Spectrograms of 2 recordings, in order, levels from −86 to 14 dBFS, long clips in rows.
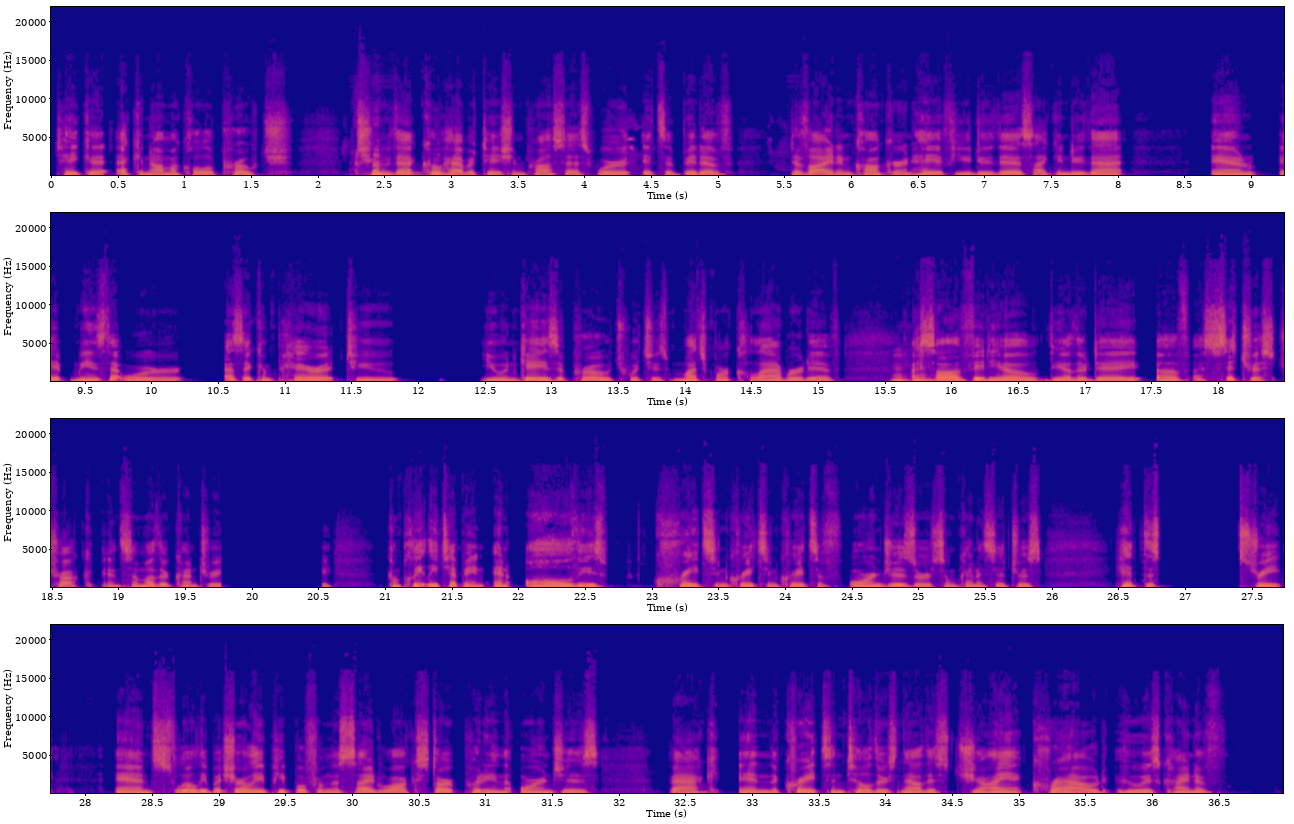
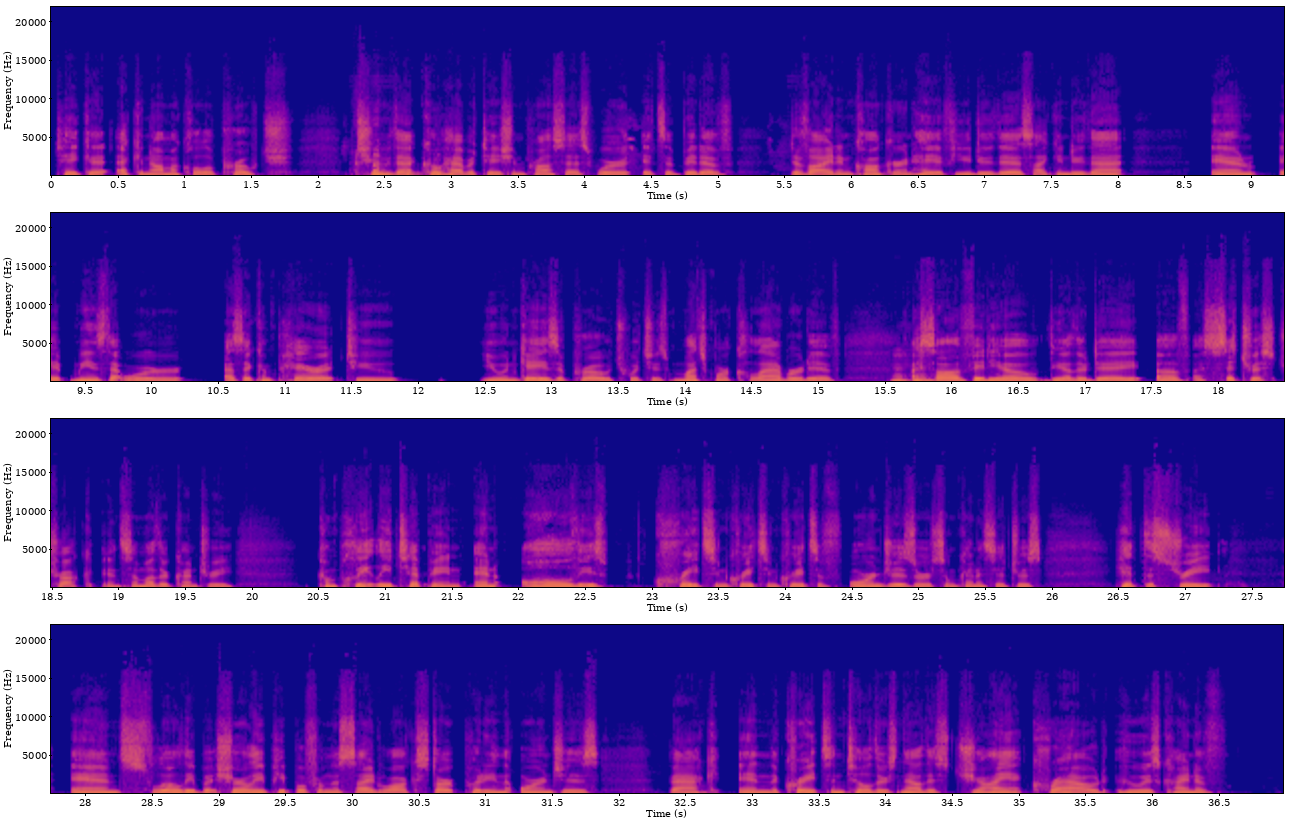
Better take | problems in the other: second | audio freezing; at 20 s for 1 s and at 27 s for 0.5 s

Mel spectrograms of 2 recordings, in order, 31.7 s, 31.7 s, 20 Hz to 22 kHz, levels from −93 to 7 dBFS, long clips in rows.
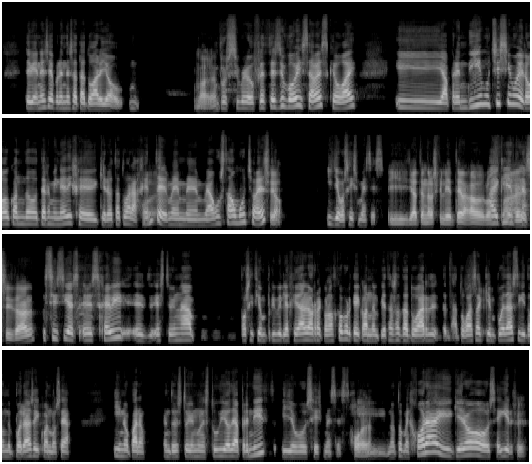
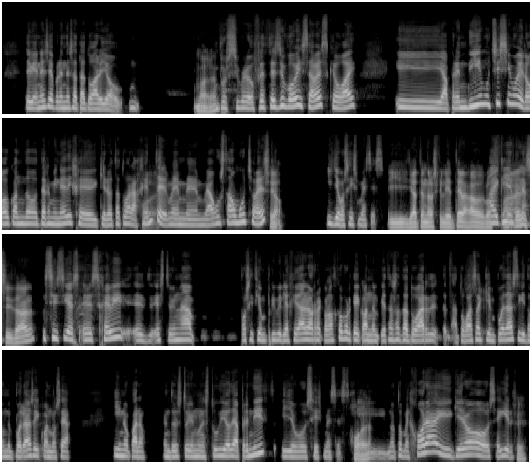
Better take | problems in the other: second | thin; very; fading below 350 Hz

